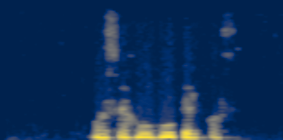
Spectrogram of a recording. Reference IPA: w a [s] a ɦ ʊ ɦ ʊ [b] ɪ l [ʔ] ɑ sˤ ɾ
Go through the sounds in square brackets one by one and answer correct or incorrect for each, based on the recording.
correct, correct, incorrect

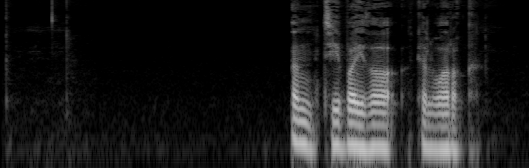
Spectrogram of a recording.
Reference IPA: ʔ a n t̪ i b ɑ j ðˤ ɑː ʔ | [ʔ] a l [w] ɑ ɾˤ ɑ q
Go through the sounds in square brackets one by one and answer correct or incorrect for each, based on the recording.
incorrect, correct

